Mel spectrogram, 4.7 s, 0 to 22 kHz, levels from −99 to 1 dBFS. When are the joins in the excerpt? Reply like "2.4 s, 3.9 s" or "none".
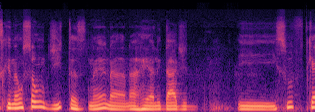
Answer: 3.5 s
